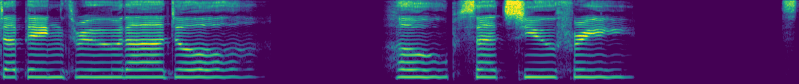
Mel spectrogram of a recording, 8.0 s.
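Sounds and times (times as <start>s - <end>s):
person singing with vibrato: 0.0s - 2.7s, 3.8s - 6.4s.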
